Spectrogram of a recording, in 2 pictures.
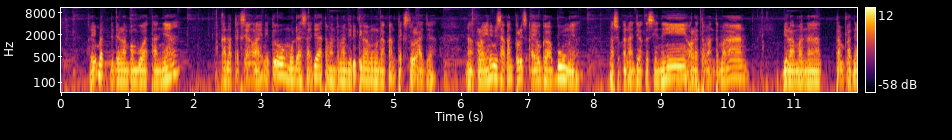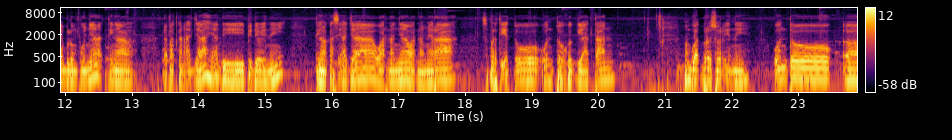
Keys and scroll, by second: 0.3 z, 1.3 z.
